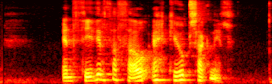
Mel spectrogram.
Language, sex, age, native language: Icelandic, male, 50-59, Spanish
